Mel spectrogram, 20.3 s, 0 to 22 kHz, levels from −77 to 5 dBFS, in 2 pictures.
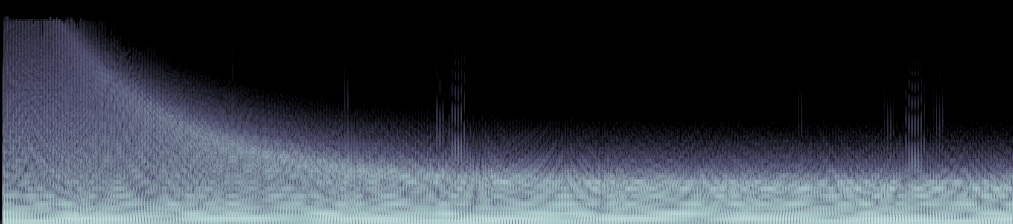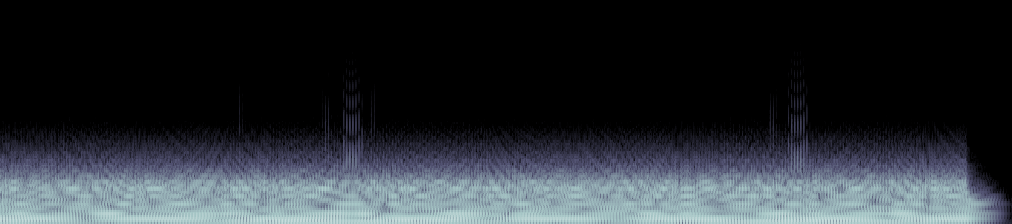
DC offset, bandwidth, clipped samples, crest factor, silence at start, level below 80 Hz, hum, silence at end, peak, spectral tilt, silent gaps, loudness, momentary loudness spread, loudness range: under 0.1%; 10.5 kHz; under 0.1%; 12 dB; 0.05 s; -16 dBFS; none; 0.2 s; 0 dBFS; -8 dB/octave; none; -15 LUFS; 2 LU; 1 LU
